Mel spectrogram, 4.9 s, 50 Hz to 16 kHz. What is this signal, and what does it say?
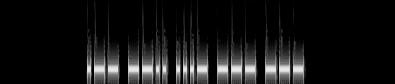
Morse code, heard as a keyed tone, about 27 wpm, 700 Hz. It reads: WZVOO
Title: Code Groups - 5 Letter:Numbers - 28wpm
